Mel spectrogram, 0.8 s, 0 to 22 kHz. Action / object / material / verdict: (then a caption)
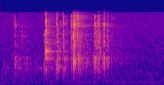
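shake / rear glass element of a camera lens / glass / loose. The loose rear glass element of a broken Samsung NX 12-24mm lens, which came apart after its lens hood was put back on, is moved by hand. This produces five quick, bright glassy clinks with a faint tone near 820 Hz and almost no ring. The rattle shows the element has come loose, a fault.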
